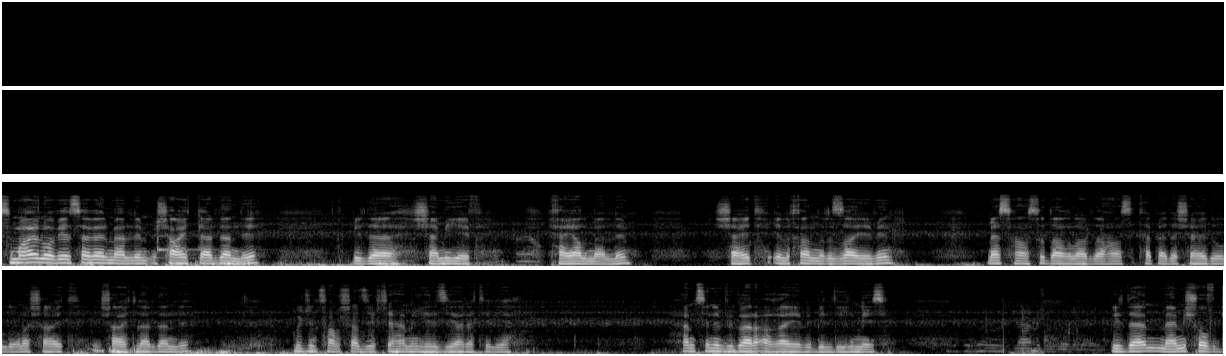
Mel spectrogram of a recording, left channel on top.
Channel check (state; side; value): silent; left; digital silence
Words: Elsəvər müəllim şahidlərdəndir. Bir də Şəmiyev Xəyal müəllim. Şəhid Elxan Rızayevin məhz hansı dağlarda, hansı təpədə şəhid olduğuna şahidlərdəndir. Bugün çalışacağıq ki, həmin yeri ziyarət eləyək. Həmçinin Vüqar Ağayevi bildiyimiz, bir də Məmişov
